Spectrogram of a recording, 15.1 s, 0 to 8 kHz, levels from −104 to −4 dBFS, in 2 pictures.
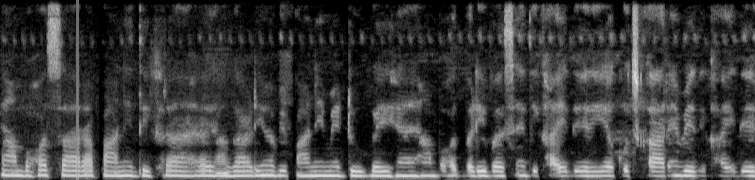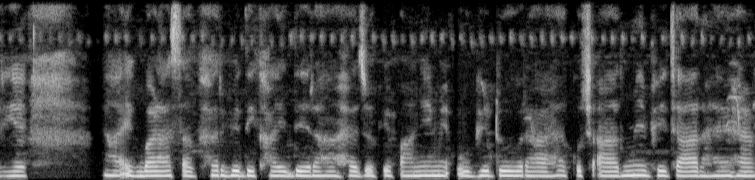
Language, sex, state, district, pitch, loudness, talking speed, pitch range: Hindi, female, Bihar, Jamui, 200 Hz, -23 LUFS, 220 wpm, 195-205 Hz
